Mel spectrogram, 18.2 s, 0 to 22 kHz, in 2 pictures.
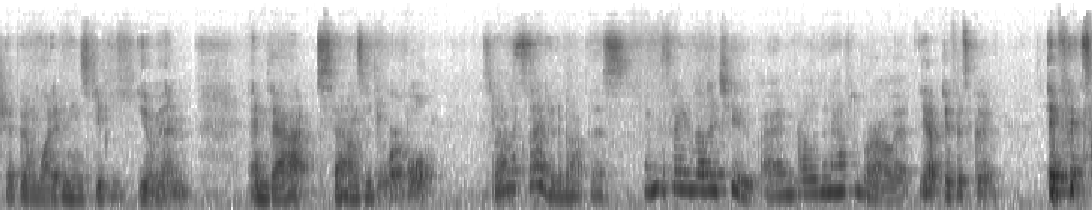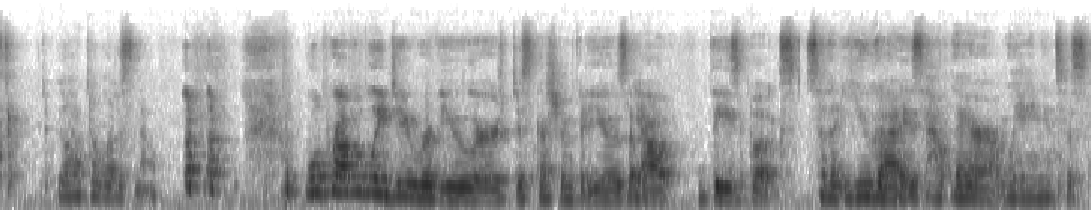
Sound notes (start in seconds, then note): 10.7 laughing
